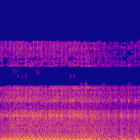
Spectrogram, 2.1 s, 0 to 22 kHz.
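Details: Honda Beat scooter, symptom common on 2019 Beat K81, idling with a fast, uneven chuffing beat and a noisy, rattly edge: rough, noisy engine.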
